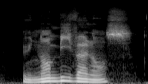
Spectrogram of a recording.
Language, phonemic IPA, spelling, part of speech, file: French, /ɑ̃.bi.va.lɑ̃s/, ambivalence, noun, Fr-ambivalence.ogg
- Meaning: 1. ambivalence 2. ambiguity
